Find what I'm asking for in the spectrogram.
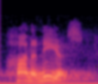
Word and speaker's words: Hananias: Actually, in the Greek, we have what we call a rough breathing in front of the name that we commonly call Ananias. And if you say that correctly, it's Hananias.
